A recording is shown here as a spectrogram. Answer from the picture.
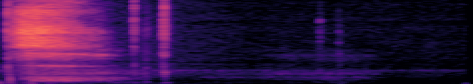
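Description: A short breath out close to the microphone, followed by two keystrokes on a computer keyboard as a word of code is typed.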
